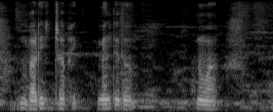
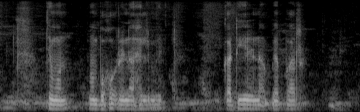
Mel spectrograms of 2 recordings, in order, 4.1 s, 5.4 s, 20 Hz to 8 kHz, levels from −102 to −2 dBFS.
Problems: background sounds at intervals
